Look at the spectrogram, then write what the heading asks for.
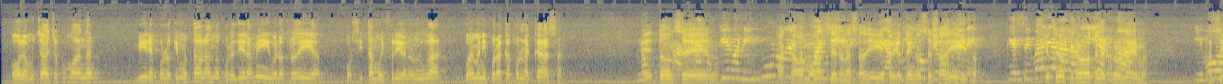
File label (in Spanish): Llamada mujer gritando atras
